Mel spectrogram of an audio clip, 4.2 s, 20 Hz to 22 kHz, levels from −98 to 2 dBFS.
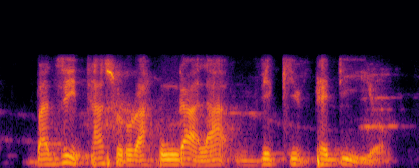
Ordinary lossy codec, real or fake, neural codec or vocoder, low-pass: Opus, 16 kbps; real; none; 5.4 kHz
